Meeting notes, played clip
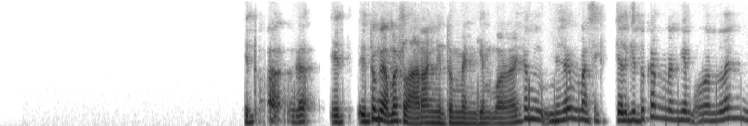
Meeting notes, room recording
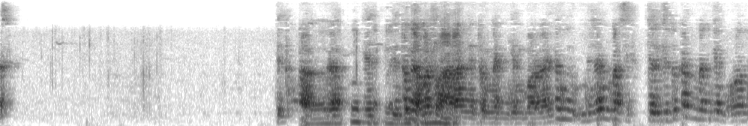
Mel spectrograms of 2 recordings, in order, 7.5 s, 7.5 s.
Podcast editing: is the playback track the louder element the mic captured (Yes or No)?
Yes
